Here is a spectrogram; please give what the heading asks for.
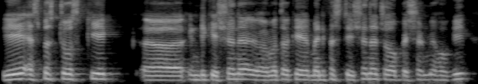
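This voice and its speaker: A man's voice: fairly high pitch, steady tone, moderate pace. A man teaching an online medical class, explaining at length and checking in often with his students. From Pakistan. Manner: explanatory, checks in often with "theek hai", asks students for questions; clears his throat now and then. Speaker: medical lecturer. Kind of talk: online lecture mixing Hindi-Urdu and English.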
